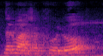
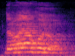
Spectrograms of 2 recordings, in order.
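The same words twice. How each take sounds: First: It is said as a polite request. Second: It is said as a firm order.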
